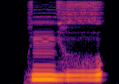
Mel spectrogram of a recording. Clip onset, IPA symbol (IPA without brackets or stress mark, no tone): nʲ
